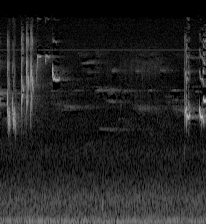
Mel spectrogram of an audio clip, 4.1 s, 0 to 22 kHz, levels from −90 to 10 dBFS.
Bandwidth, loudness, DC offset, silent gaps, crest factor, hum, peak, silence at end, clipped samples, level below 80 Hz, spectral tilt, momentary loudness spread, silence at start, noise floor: 16.5 kHz; -25 LUFS; under 0.1%; none; 20 dB; none; -10 dBFS; 0 s; under 0.1%; -50 dBFS; 1.5 dB/octave; 12 LU; 0 s; -48 dBFS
